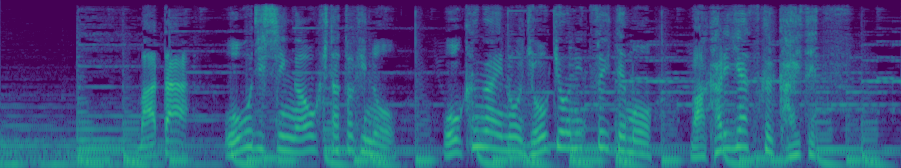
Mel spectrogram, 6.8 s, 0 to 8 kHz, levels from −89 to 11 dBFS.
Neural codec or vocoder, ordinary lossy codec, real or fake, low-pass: none; none; real; 7.2 kHz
